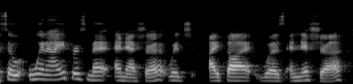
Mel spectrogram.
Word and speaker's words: Anesha: It's Anesha. So one night I was in an Uber, probably inebriated, definitely probably drunk, and it's like, you know, it's Anesha, not Anisha.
